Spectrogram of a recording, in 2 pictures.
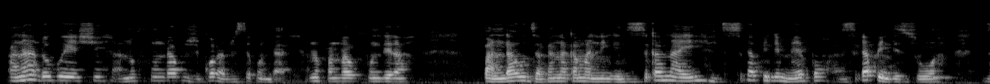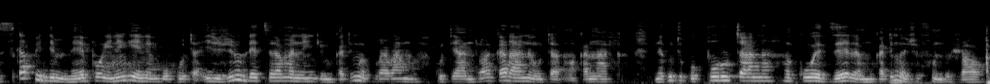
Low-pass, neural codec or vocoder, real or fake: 7.2 kHz; codec, 16 kHz, 16 kbps, FreqCodec, smaller model; fake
